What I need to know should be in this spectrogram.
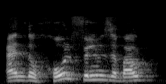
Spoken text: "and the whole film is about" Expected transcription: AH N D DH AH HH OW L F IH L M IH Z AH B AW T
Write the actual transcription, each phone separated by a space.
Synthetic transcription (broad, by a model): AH N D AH HH OW L F IH L M IH Z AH B AW T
